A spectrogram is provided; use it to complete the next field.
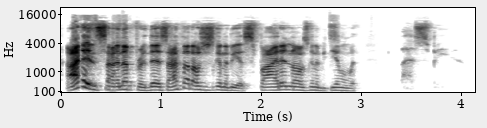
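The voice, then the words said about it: Soft whispery ASMR-style voice. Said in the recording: “whisper the word to the camera ... You have a very good ASMR voice”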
